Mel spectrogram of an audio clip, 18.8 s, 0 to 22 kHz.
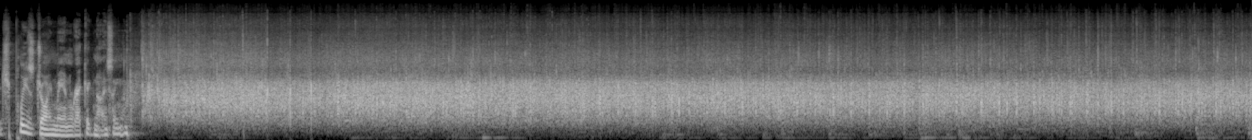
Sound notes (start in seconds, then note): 1.7 applause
